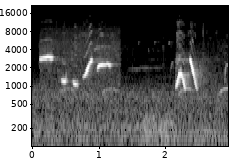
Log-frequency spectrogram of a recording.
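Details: Superb lyrebird in Australia, its simple territorial call elaborated into a complex song: a run of clear whistled notes, some held and some sharply rising or falling, a brief pause, then two quick upward-sweeping whistles.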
